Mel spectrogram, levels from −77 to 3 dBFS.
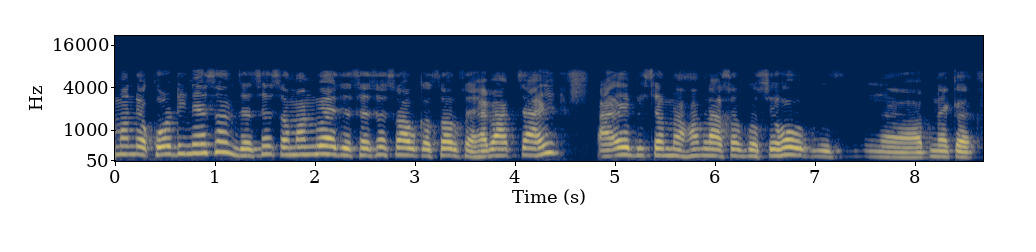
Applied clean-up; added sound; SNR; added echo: neural mask model DeepFilterNet 3.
